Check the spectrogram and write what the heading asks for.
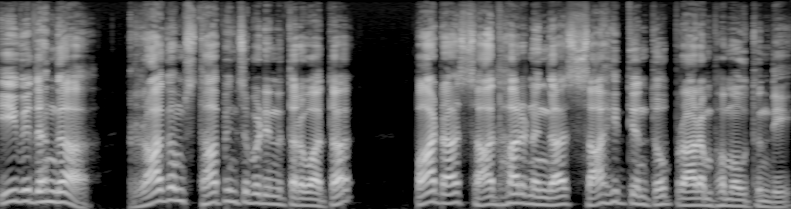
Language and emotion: Telugu, neutral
